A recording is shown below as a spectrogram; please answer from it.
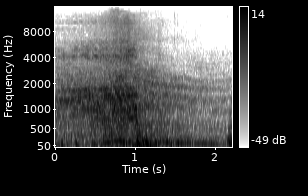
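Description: A red Honda Civic hatchback driving past close by. Its engine note and tyre noise swell to a peak about a second in, then ease off.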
